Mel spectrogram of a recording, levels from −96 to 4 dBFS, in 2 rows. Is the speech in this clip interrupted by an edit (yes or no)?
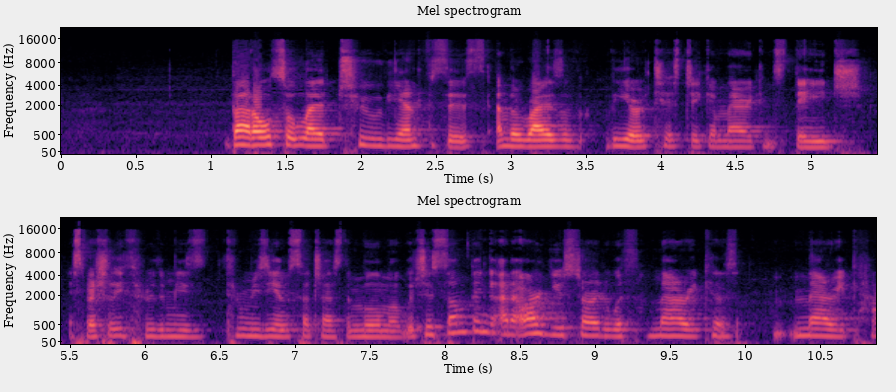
yes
